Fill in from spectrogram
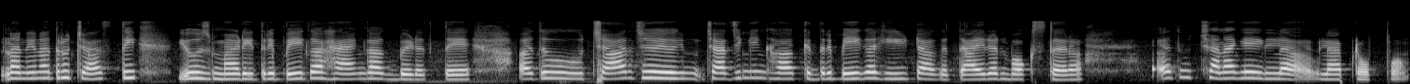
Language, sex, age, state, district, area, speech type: Kannada, female, 30-45, Karnataka, Shimoga, rural, spontaneous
